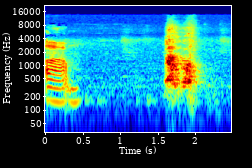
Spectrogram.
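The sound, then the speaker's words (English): A pet dog barks in the background of a home recording: a quick, loud double bark follows a short stretch of a voice, over a low steady hiss. “my background noise is getting crazy. My dog is acting up, and I don't want to just, you know, have a dog just keep barking in the background”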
